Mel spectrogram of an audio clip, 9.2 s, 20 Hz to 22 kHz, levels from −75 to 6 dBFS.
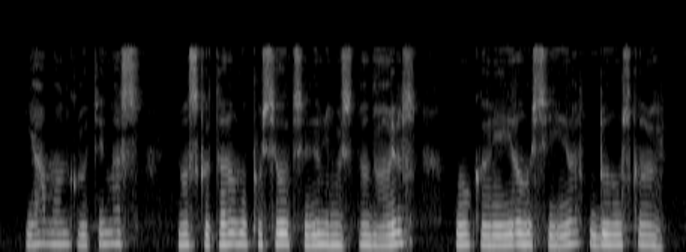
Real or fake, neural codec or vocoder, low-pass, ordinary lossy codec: fake; autoencoder, 22.05 kHz, a latent of 192 numbers a frame, VITS, trained on one speaker; 9.9 kHz; Opus, 32 kbps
